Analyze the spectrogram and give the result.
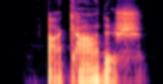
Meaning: Akkadian (related to the ancient city or empire of Akkad)
- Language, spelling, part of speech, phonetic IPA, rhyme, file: German, akkadisch, adjective, [aˈkaːdɪʃ], -aːdɪʃ, De-akkadisch.ogg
